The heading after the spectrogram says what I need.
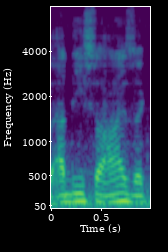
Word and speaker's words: Adisa Isaac: except the addition of Adisa Isaac. Is that how you say his name? Adisa, yes.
